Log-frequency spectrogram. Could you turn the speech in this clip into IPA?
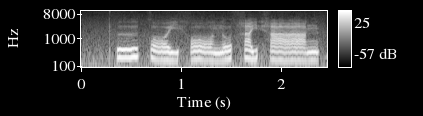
pʰɯː˧˥kɔː˩j hɔː˧˩no˧˥ha˧˥j haː˧ŋ

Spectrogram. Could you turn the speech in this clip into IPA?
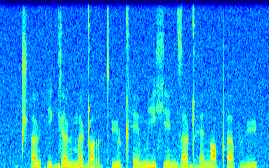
t͡ʃʼɐɳki ɡʲɐɳ məɖɒr tʼyʈʰe mixʲe nzɐɖʱɛnɒ pʼɐpvy

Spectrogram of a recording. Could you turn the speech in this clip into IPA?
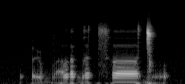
ʔo̰ɭba̰lˠɾəɡʌ t͡sʰʌːɡ͡ǀo̰

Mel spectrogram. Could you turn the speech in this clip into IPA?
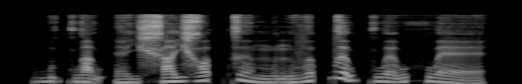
ɓṵ˧˨kwa̰˧˨wʔɛ̤˨˩j xa˧jɣɔ˦˥t̚kə̤ː˨˩ mṵ˧˨n və˦˥p̚ɣə̰˧˨w kwə̰˧˥whwɛ˧˩˨

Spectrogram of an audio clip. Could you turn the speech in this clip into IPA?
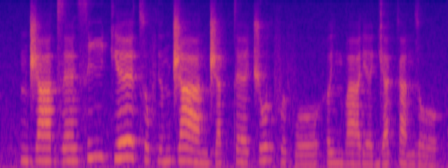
nd͡ʒaːd͡zɛːlsiː kʲɛː t͡sofɾʲond͡ʒaː nd͡ʒatːɛːt͡ʃol fɵfoː hɵlʲmbaːɾʲɛːɡʲa kanzo

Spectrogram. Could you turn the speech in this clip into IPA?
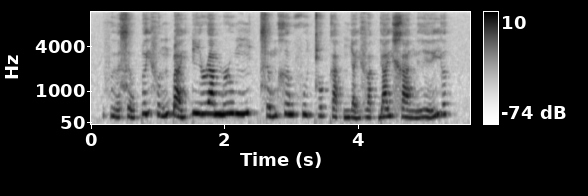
fɨ˨˩˨ə̯sə˨˩˨w ɓə˧˥jfə˨˩˦ŋɓa˨˩˨j ɗi˧ɹa˧mɹu˧ŋɲə˦˥k̚ sə˨˩˦mxə˧w fu˧co˧˥ ka˨˩k̚ɲa˨˩˨jva˨˩k̚ja˧˥j xa˨˩nɣe˨˩˦ jə˦˥k̚

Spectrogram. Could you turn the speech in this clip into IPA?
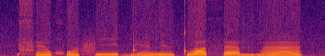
sẽ˩χʷẽ˩f i˩˧˩dĩ˩˧˩ðĩ˩tʷɑ˩˧˩ θæ˩mbæ̃˩˧˩

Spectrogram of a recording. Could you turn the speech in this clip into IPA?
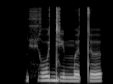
çodʲe mətə

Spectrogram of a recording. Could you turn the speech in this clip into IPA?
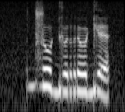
d͡zʊ ɡʲorɵɡʲɛ

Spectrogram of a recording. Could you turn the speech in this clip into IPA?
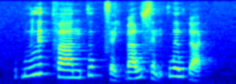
ɓu˨˦lə˦˥t̚ faː˧nt̪o˦˥k̚ sə˧˩jɓa˨˦w sə̰˧˨nkwə˧w ɗa˨˩k̚

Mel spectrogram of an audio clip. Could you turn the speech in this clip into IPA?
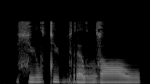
sywty brəwnzɔːw

